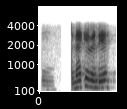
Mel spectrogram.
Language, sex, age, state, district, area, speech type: Malayalam, female, 45-60, Kerala, Kottayam, rural, conversation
